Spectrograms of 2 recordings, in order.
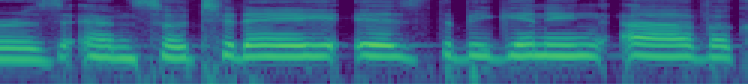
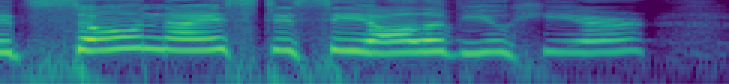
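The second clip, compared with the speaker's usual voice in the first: projecting, raised classroom teacher voice, pitched up; 5 semitones higher, 6 dB louder than usual. Assistant superintendent greeting a room full of parents: teacher voice. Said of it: "I got to use my teacher voice".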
